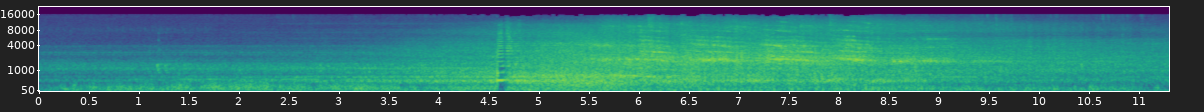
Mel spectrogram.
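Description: NS Class 1700 electric locomotive hauling DDAR double-deck coaches passing close by at speed. Rail and wheel noise builds up, with a sharp crack about four and a half seconds in. It is loudest for a few seconds as the train goes by, then fades away.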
